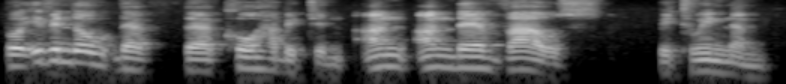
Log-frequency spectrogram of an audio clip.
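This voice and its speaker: A man's voice: mid-range voice, expressive, a little slow. A middle-aged man co-hosting a casual talk about marriage, often repeating words as he searches for them. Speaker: co-host.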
